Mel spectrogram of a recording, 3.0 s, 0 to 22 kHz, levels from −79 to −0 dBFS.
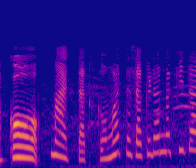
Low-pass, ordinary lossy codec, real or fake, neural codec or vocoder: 7.2 kHz; none; real; none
